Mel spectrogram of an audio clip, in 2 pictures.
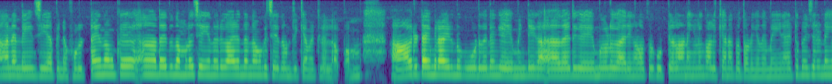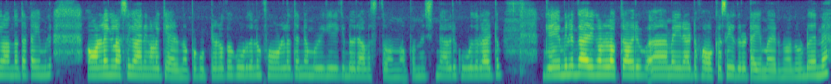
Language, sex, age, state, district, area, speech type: Malayalam, male, 45-60, Kerala, Kozhikode, urban, spontaneous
